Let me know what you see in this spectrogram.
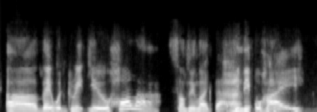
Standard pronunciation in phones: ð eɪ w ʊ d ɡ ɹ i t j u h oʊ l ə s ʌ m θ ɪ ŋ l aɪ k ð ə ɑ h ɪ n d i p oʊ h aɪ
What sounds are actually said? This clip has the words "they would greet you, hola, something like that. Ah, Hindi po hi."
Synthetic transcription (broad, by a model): ð eɪ w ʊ d ɡ ɹ i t j u h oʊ l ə s ʌ m θ ɪ ŋ l aɪ k ð ə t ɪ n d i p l h aɪ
